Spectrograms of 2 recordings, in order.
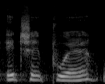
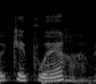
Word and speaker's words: Ecce Puer: Peniche et Ecce Puer » ou « Ecce Puer » selon les prononciations.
